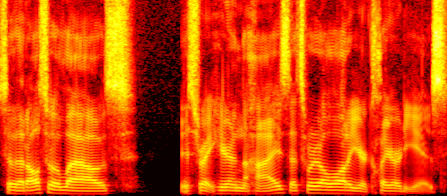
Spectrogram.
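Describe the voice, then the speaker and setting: In a very clean recording with a silent background, a man speaks at medium pitch and a fairly quick pace in an energetic tone. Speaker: gear reviewer and audio engineer. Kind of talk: tutorial. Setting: studio. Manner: casual, energetic.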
